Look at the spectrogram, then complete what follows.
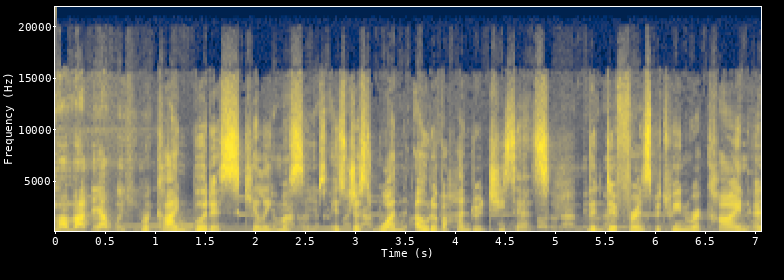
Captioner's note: speaking foreign language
